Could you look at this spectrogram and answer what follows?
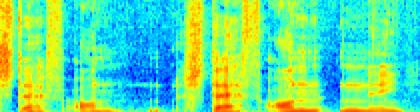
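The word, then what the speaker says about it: Stefanie: Spelled it like Stefan and then knee, as in your knee and your leg. Right. Weird. Pronounced Steph on knee.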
